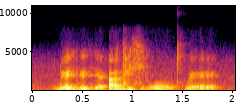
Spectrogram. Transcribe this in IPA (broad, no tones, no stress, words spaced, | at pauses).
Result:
ɡ͡bɛrʲɒrʲa ʔadesʲe woːkʷʰɛː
